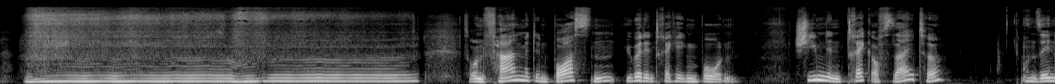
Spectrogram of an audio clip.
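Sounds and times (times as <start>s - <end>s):
voice imitating a vacuum cleaner on floors with no carpet: 0.0s - 4.2s
speech: 4.7s - 7.4s, 8.0s - 9.5s, 10.2s - 10.5s.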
